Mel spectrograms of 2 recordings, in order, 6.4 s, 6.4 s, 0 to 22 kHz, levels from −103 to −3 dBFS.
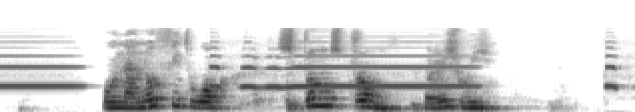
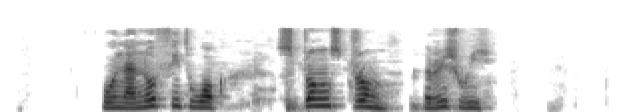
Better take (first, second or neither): second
